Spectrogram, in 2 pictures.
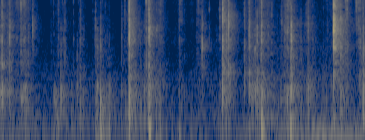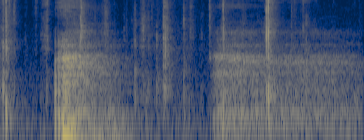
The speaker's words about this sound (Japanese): それじゃ拘束してるテープ剥がすよ。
